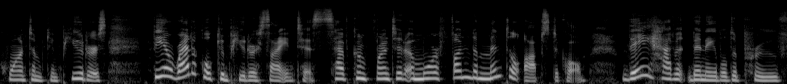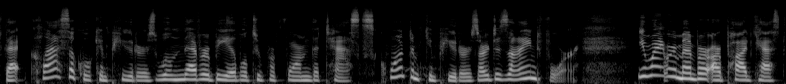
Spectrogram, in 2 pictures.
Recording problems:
none

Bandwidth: 15.5 kHz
